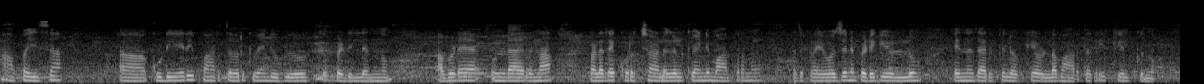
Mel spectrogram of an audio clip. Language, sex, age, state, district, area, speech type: Malayalam, female, 30-45, Kerala, Alappuzha, rural, spontaneous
